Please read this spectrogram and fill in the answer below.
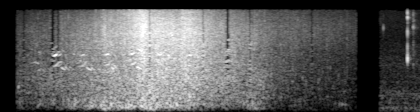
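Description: Ocean wave surging and breaking: a rush of water noise that swells to a peak about a second and a half in, then fades away and stops just before the end.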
